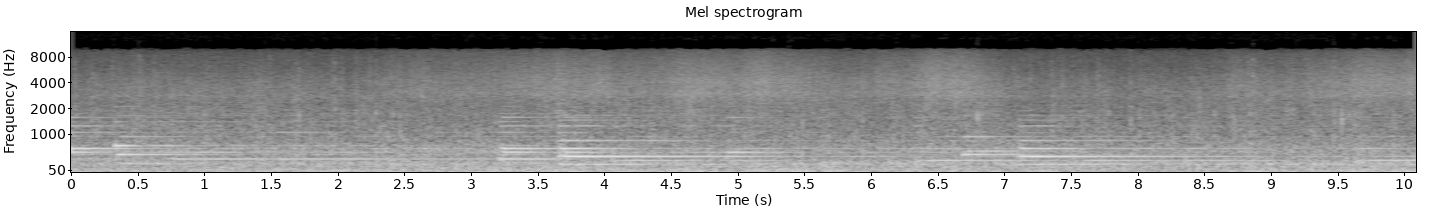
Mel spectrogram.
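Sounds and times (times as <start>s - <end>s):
soft piano notes: 0.0s - 10.0s
steady rain hiss: 0.0s - 10.0s.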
